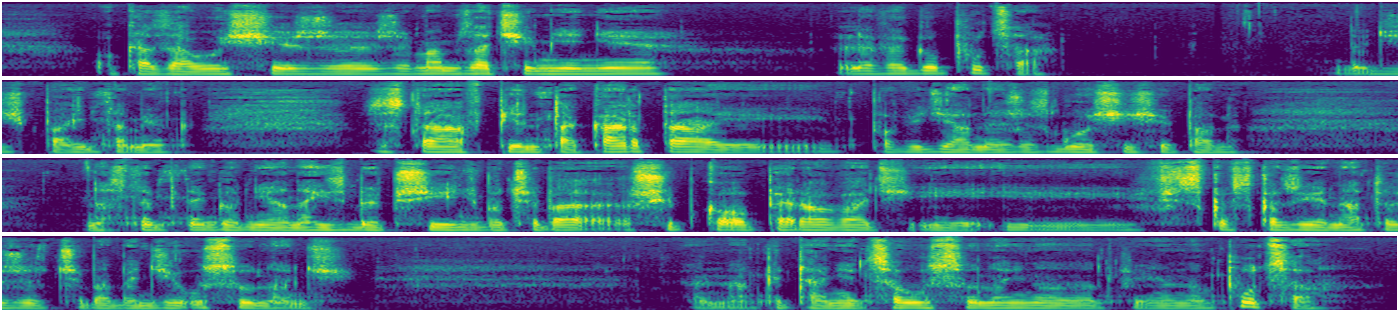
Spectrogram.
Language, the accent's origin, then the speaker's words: Polish; Kraków, Lesser Poland, Poland; Wychowałem się w bardzo specyficznym miejscu, a mianowicie w robotniczej dzielnicy Krakowa, Nowej Hucie, takim blokowisku.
